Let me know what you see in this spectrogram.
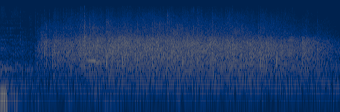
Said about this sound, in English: Well-earned applause.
